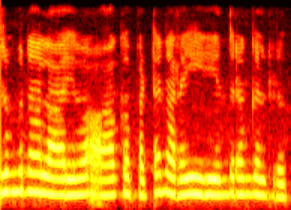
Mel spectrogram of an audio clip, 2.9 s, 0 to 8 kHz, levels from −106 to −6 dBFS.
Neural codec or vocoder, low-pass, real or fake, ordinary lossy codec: vocoder, 44.1 kHz, 80 mel bands, Vocos; 7.2 kHz; fake; none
